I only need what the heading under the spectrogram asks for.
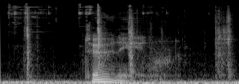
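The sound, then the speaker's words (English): Metal keys jingle in a few quick bursts of bright, clinking rattles, followed by a scrape as a key slides into a door lock, all over a steady low rumble. “A relief that soon melted upon the sound of a key being produced and entering the lock.”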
